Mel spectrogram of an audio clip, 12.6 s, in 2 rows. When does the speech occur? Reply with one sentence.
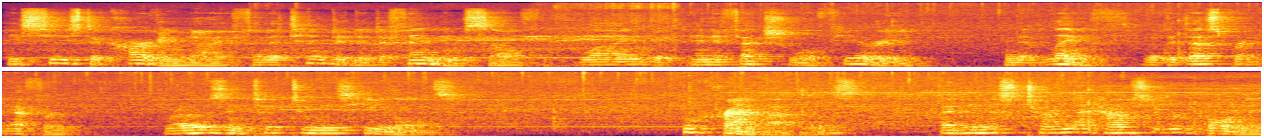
You can hear the speech from 0.0 to 8.7 s and from 9.7 to 12.5 s.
